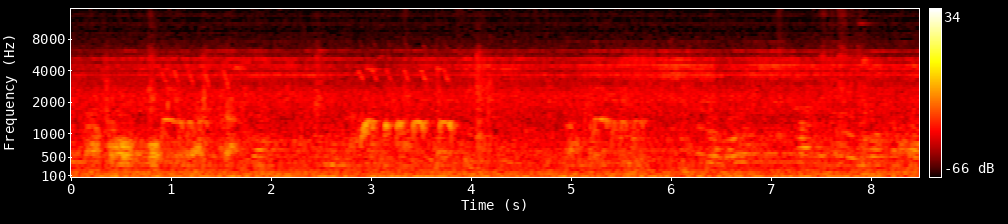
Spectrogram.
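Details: Zebra dove singing in the morning on the Menoreh slopes while a farmer has breakfast; faint clusters of short, quick cooing notes repeated in bursts every second or two, under steady rustling background noise.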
